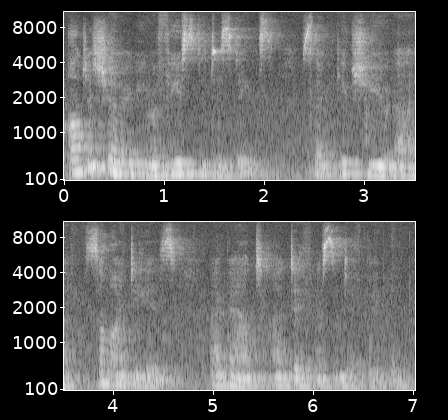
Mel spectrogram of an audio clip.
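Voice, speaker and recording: A woman, interpreting a deaf speaker's keynote into spoken English in the first person, with a measured manner that draws in the audience. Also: lowish voice, dark tone, a little hiss or hum. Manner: measured, engaging the audience with questions. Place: large conference hall. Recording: echoey hall, voice picked up from a distance.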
